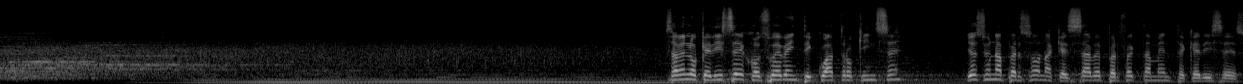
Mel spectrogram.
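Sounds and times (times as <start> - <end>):
large crowd applauding and cheering: 0.0 - 7.6
low keyboard-like drone: 1.9 - 9.7
speech: 6.7 - 12.4.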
